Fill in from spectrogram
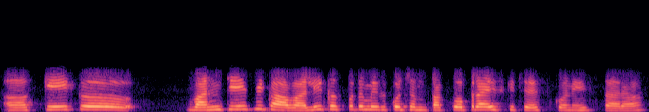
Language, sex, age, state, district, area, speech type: Telugu, female, 18-30, Telangana, Warangal, rural, conversation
